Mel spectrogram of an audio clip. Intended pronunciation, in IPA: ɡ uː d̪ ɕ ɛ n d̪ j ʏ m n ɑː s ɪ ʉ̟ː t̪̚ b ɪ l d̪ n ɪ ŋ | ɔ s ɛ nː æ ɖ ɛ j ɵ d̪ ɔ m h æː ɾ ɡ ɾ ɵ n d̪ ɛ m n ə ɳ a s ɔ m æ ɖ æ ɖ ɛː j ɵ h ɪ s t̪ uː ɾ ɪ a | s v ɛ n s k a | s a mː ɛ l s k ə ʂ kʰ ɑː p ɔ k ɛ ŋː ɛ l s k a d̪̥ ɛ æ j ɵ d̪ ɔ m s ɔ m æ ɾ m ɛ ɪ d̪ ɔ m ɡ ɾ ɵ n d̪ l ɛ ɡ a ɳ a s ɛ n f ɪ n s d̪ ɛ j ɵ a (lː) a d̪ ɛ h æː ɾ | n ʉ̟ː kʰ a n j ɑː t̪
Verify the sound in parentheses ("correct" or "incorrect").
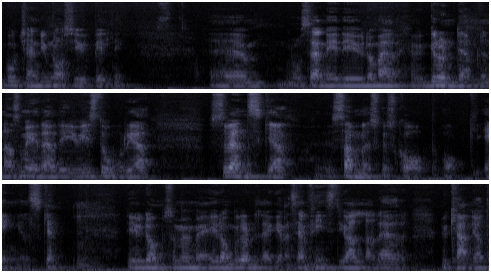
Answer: correct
